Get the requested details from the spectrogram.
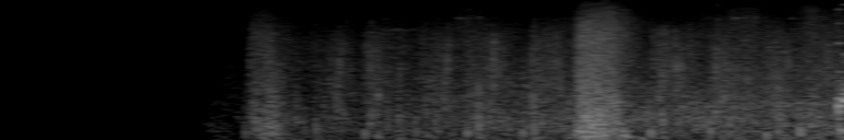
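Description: Footsteps run quickly on stone pavement.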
